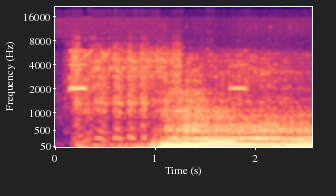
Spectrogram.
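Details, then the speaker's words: Car with a head gasket leak, engine cold, after Blue Devil Head Gasket Sealer was poured into the radiator with the heater on max: brief cranking, then it catches within about a second into a firm, even idle. "Nice strong start."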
